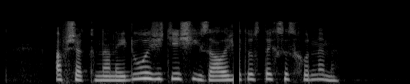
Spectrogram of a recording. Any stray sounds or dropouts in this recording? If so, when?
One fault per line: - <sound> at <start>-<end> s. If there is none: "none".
- dropout at 2.3-2.4 s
